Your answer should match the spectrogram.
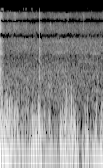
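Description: Low, uneven rumble like wind buffeting a microphone.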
